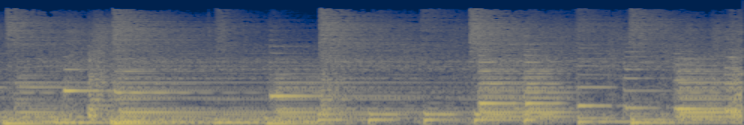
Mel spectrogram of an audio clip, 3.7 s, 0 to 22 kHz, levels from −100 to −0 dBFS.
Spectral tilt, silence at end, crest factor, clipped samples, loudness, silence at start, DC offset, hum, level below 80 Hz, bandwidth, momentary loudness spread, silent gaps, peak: -5.5 dB/octave; 0 s; 14 dB; under 0.1%; -27 LUFS; 0 s; under 0.1%; none; -36 dBFS; 17 kHz; 6 LU; none; -12 dBFS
